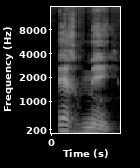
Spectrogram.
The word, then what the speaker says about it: permet: Permet. Permet. E-T. E-T se prononce E.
